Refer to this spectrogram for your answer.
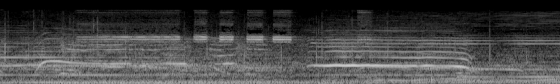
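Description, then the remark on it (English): Several car horns blare in the streets as people celebrate their sports team's win, long sustained honks overlapping with a run of short rhythmic toots, loud amid a noisy crowd's general cheering and shouting. “Oh, the honking started immediately.”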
